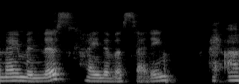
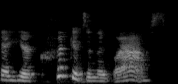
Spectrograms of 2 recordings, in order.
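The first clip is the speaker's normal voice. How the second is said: ordinary delivery, nothing marked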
